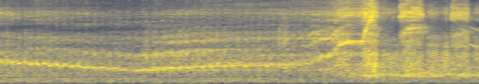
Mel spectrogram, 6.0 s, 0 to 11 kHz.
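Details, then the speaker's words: Rlaarlo Omni Terminator 1/10 RC monster truck, Hobbywing 10BL120 G2 ESC on max punch: high motor whine rising with throttle and a worsening harsh grinding until drive is lost; pinion gear stripped. "Yeah, something's stripped. I might as well just give it the beans. Fully expecting this to give up any second now. That noise is getting worse."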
